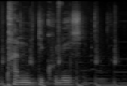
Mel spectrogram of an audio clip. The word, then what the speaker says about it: pandiculation: So first, the word is pandiculation. Pandiculation. Pan is the first syllable. Diku is the next. Is the next syllable.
